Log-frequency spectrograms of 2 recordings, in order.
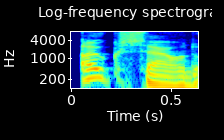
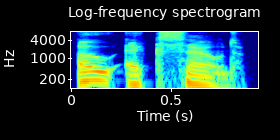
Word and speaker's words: Oeksound: seems to be on the oak sound or as i believe it's pronounced ox sound the soothe 2 has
